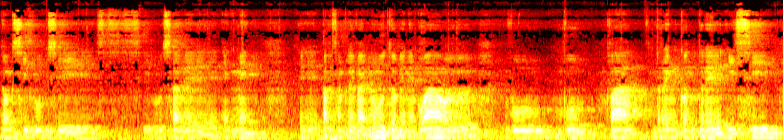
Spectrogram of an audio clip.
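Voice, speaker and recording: Fairly even intonation in a Spanish accent, with noticeable background noise and audible room echo. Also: man. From Spain. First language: Spanish (speaking French). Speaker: film director. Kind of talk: festival speech. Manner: halting.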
